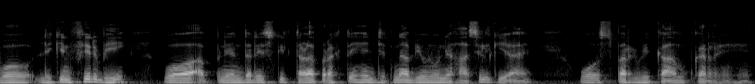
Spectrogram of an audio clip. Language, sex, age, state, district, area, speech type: Urdu, male, 18-30, Uttar Pradesh, Ghaziabad, urban, spontaneous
